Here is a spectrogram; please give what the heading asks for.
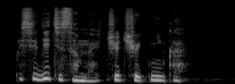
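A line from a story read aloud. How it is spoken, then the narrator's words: Whisper. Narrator (Russian): прошептала Анна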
